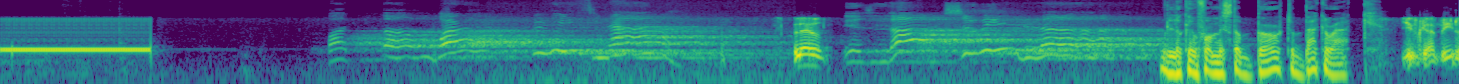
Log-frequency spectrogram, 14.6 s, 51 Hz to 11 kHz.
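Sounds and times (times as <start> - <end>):
telephone dial tone: 0.0 - 1.5
speech: 7.9 - 14.5
voices talking over a faint telephone line: 11.6 - 14.5.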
